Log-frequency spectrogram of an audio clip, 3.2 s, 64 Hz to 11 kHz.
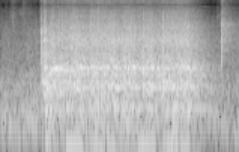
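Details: Mercruiser 3.0L that was seized and freed by beating on the starter: about two seconds of steady cranking that never fires, then winds down. Spark is doubtful and the points need cleaning; crank, no start, cause unconfirmed.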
